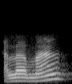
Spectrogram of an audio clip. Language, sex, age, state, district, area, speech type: Tamil, female, 60+, Tamil Nadu, Krishnagiri, rural, conversation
